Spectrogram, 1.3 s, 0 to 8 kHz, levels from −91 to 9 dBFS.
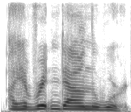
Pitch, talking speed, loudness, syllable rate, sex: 205 Hz, 275 wpm, -16 LUFS, 6.2 syllables/s, female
